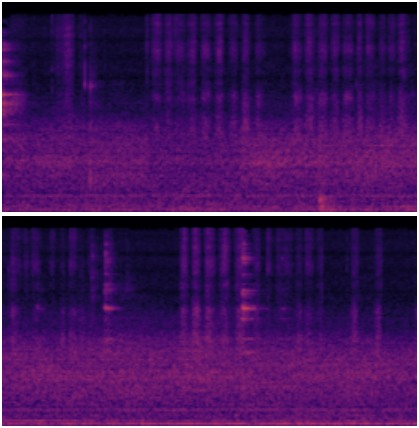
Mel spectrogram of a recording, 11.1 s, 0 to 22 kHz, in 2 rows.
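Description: Marker pen rubbing on paper in small circles as a shape is coloured in, faint and continuous, with a sharp click at the start and a couple of light ticks about 4 and 9 seconds in.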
